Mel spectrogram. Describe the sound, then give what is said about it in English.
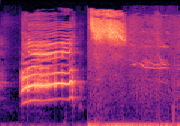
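A person's voice imitates a screeching bird: one loud, strained, rising shriek held for about half a second, followed by a harsh, breathy rasp that trails off. “You couldn't tell that it was a bird screeching?”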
